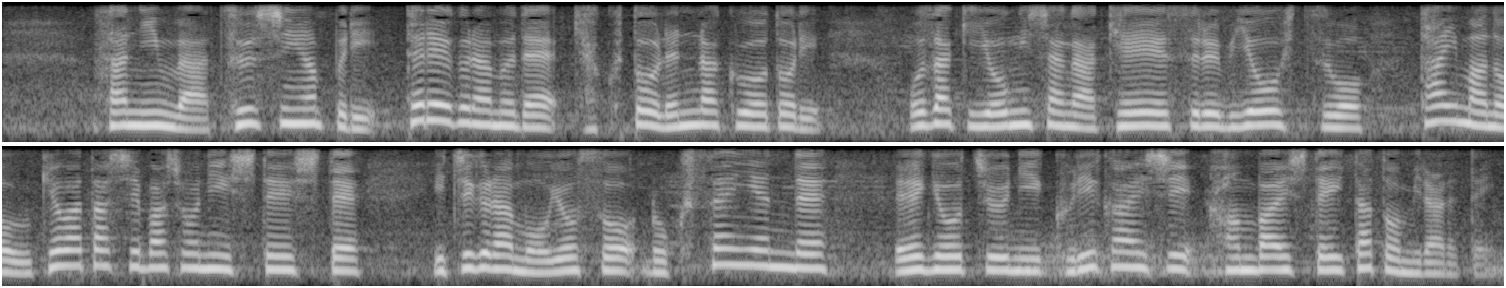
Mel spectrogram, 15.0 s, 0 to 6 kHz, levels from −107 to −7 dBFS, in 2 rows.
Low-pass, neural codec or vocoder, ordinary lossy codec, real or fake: 5.4 kHz; none; none; real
